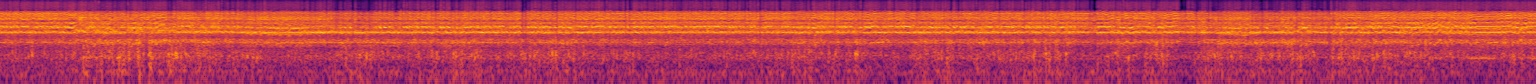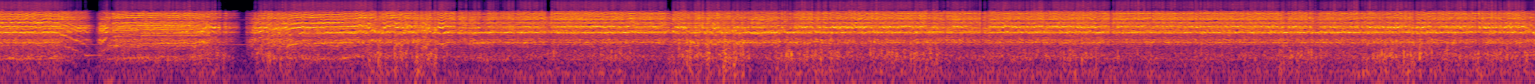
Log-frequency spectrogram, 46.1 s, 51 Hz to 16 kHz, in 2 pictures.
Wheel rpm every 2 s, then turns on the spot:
240, 230, 230, 230, 230, 240, 230, 240, 230, 220, 210, 160, 170, 170, 220, 230, 230, 230, 230, 240, 230, 240, 230.
none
